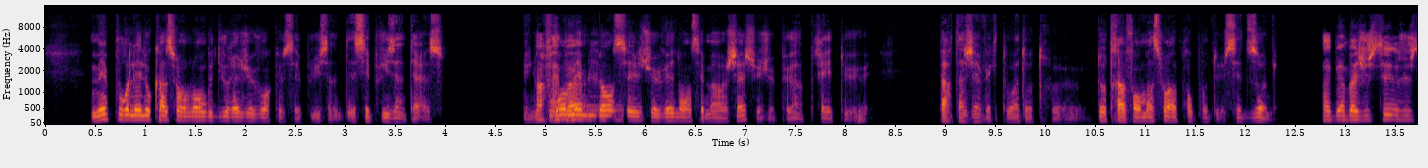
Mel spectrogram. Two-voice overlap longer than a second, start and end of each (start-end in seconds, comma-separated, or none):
none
